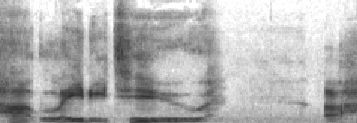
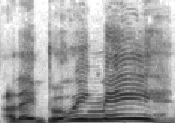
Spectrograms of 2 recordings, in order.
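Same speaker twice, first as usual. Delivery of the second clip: much higher, louder alarmed question; mock alarm; 7 dB louder than usual. Asking if the crowd boos, mock alarmed. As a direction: squeal it like you're hurt.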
